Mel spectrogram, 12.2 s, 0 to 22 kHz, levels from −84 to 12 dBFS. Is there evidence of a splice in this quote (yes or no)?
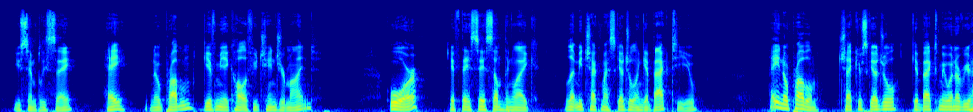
no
